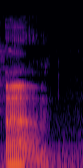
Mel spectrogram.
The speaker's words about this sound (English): Cat's wanting to chime in now, too. The cat's into Dune also.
